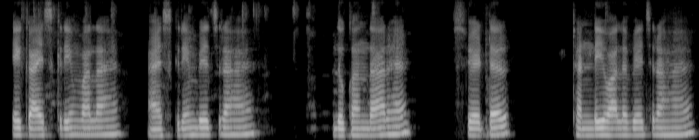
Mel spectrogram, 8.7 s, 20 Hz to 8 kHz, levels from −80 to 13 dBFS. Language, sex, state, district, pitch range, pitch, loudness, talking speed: Hindi, male, Bihar, Gaya, 140-160 Hz, 150 Hz, -19 LUFS, 105 wpm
